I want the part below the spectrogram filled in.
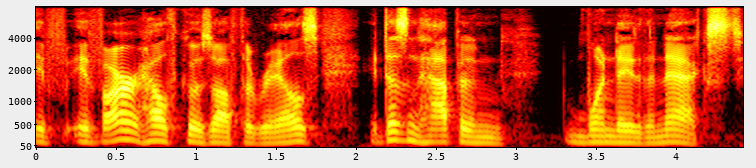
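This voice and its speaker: On a very clean recording with a silent background, a man with a plain, everyday voice speaks at medium pitch and a moderate pace, with fairly even intonation. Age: 40s. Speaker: chef. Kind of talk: casual chat.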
